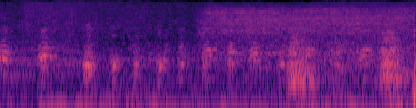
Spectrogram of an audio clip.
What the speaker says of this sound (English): And Billy steamed off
